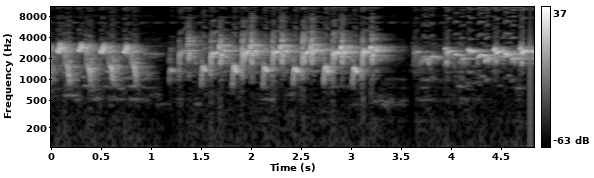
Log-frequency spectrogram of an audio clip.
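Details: Yellow-vented bulbul evening lure song, used to train contest songbirds: a quick run of falling slurred notes, then a dense, bubbly chatter of rising phrases, ending in a buzzy trill after a short pause.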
